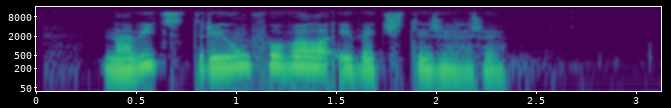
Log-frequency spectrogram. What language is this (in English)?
Czech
